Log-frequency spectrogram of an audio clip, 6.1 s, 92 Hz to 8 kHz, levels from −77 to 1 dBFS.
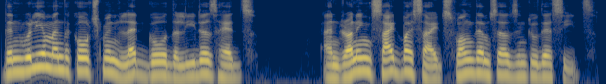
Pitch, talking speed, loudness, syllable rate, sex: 150 Hz, 200 wpm, -17 LUFS, 5.1 syllables/s, male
